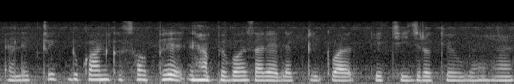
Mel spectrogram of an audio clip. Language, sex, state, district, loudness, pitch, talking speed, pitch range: Hindi, female, Jharkhand, Deoghar, -16 LUFS, 195 Hz, 175 wpm, 185-215 Hz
